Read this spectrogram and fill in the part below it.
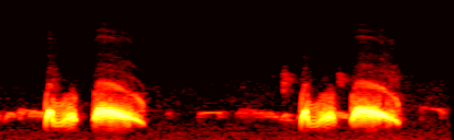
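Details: Spotted dove cooing as a lure for other doves. Two phrases about two and a half seconds apart, each a brief rising-dipping note and then a full, slowly falling coo, with quiet soft notes between.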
